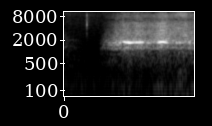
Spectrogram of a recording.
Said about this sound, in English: I can't whistle. Like, this is me trying to whistle. Ready?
